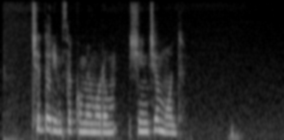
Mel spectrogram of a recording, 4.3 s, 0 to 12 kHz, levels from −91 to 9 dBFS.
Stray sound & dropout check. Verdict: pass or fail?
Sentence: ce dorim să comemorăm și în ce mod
pass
